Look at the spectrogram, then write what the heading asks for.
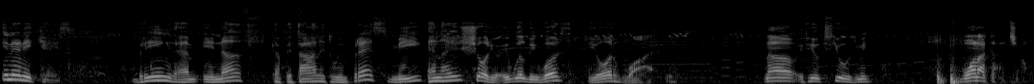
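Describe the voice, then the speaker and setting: An actor voicing a refined, menacing crime boss with an Italian accent, speaking formally and imperiously in a game cutscene. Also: male voice, mid-range voice, animated, normal speed, darkish tone, a little hiss or hum, natural voice. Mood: smooth, calculating. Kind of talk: video game cutscene acting.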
